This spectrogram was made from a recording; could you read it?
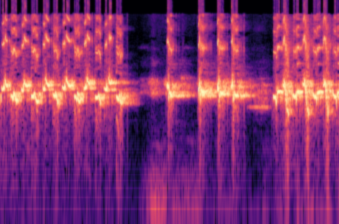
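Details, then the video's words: Lure song of a sooty-headed bulbul: a rapid, fast-paced run of bright chirpy notes, about four per second, breaking off briefly before resuming with a steady whistle and more quick notes. "trucuk gacor || trucuk pikatan"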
